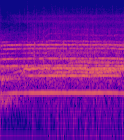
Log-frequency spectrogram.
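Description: Ring announcer's voice through the PA microphone, drawing out the winner's name in one long call held at a steady pitch.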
